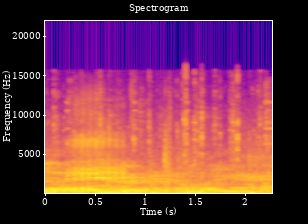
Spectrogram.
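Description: Sheep bleating over a song's accompaniment with a steady beat of low thuds about twice a second; a held sung note fades out about half a second in.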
